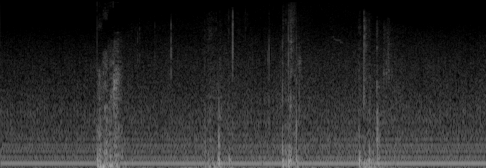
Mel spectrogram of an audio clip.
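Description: A motorcycle engine revs in short bursts.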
